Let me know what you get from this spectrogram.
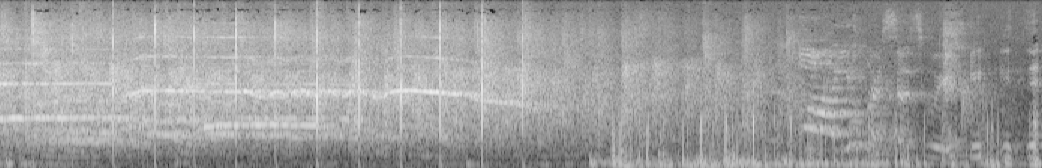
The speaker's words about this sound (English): Ladies and gentlemen, give a round of applause.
